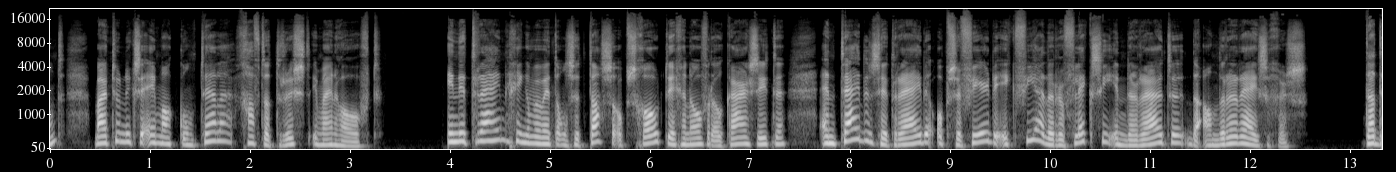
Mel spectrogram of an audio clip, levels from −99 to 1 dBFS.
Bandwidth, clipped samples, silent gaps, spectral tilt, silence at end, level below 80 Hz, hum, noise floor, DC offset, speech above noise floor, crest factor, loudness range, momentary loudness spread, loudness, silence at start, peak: 19.5 kHz; under 0.1%; none; -5 dB/octave; 0 s; -70 dBFS; none; -83 dBFS; under 0.1%; 59 dB; 18 dB; 2 LU; 7 LU; -24 LUFS; 0 s; -6 dBFS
